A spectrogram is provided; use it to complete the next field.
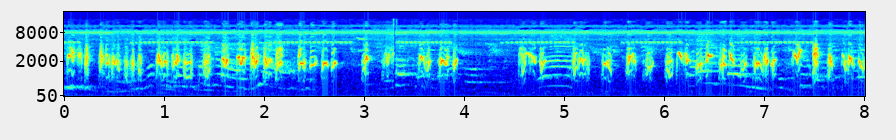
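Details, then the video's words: Lure calls of a young yellow-vented bulbul, three months old, meant to set other bulbuls singing; busy bursts of sharp chirps broken by a short gap, with a few lower slurred whistles mixed in. "SUARA PANGGILAN TRUCUKAN MUDA"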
